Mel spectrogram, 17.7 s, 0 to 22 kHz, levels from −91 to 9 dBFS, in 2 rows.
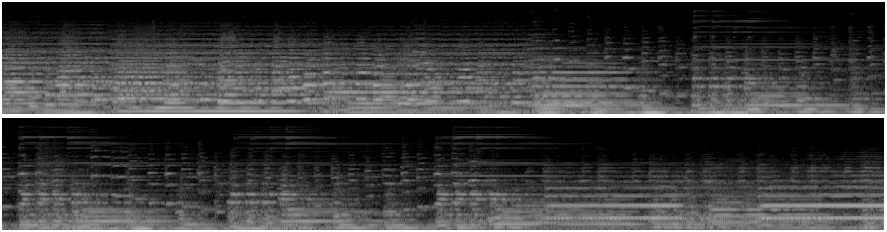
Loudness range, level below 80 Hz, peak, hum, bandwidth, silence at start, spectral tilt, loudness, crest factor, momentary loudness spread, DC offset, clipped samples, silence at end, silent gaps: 6 LU; -40 dBFS; -16 dBFS; none; 12.5 kHz; 0 s; -7 dB/octave; -33 LUFS; 16 dB; 8 LU; under 0.1%; under 0.1%; 0 s; none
